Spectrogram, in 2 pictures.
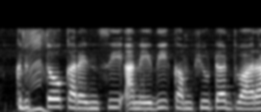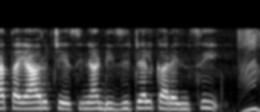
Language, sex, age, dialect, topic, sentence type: Telugu, female, 18-24, Southern, banking, statement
